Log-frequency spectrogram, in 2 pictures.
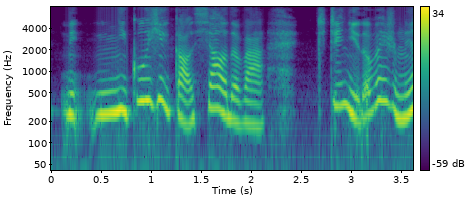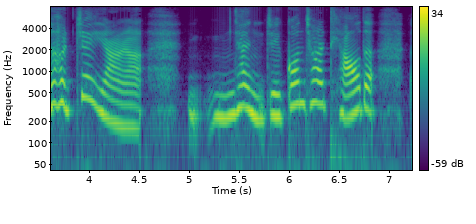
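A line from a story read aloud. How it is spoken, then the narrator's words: Laughing. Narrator (Chinese): 又笑道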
